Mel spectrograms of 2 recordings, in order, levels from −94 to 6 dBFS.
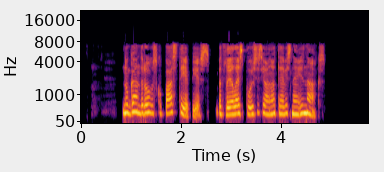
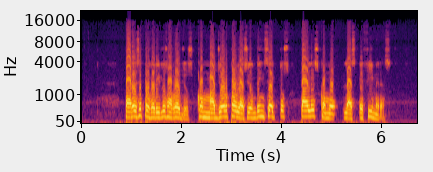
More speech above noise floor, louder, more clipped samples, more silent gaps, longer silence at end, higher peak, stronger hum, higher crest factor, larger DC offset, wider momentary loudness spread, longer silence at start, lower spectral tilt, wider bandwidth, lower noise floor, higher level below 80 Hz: first, 47 dB vs 38 dB; second, -13 LUFS vs -10 LUFS; neither; first, 2.60-2.69 s vs none; first, 0.9 s vs 0.55 s; about the same, 0 dBFS vs 0 dBFS; neither; about the same, 14 dB vs 10 dB; neither; about the same, 9 LU vs 7 LU; about the same, 0.85 s vs 0.9 s; second, -3.5 dB/octave vs -6 dB/octave; second, 7.8 kHz vs 15 kHz; first, -60 dBFS vs -47 dBFS; second, -56 dBFS vs -40 dBFS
